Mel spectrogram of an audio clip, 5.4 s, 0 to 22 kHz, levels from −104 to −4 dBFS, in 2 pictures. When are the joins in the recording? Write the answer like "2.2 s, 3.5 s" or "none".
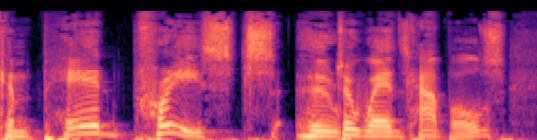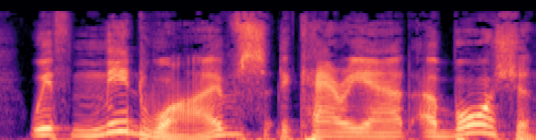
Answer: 1.7 s, 2.0 s, 4.1 s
